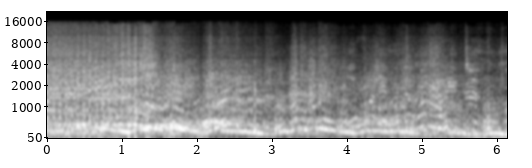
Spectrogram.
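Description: Sport motorcycle engine revved again and again, its pitch rising and falling several times in quick blips.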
